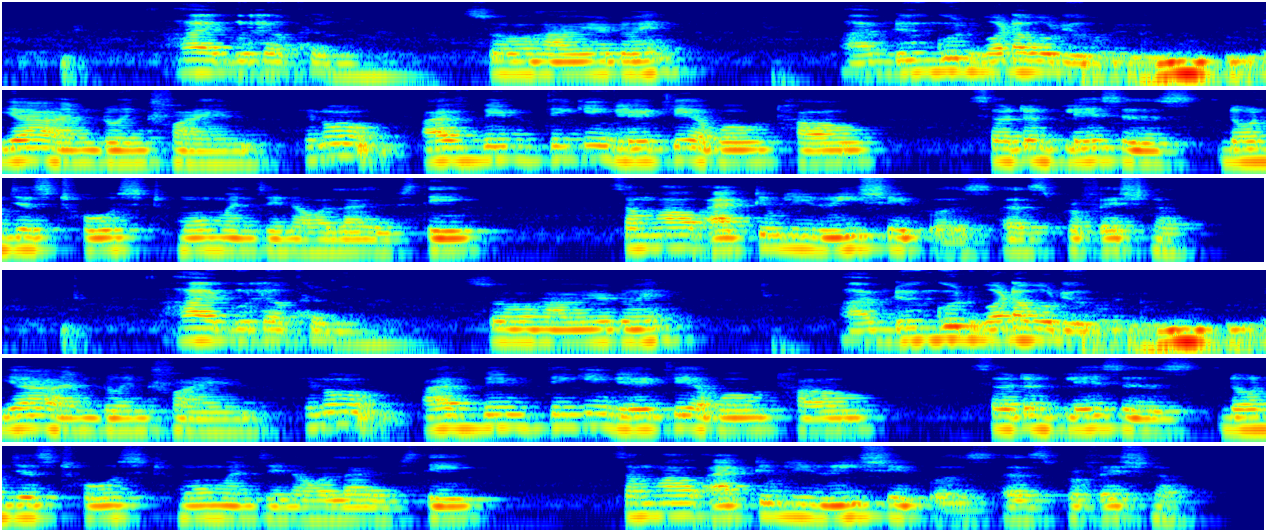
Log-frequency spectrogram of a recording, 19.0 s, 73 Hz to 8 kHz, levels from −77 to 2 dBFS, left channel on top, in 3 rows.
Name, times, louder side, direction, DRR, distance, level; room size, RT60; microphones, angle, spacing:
voice 1, 0.9-2.0 4.2-5.5, right 2 dB, 25° right, 0.5 m, -22 dB
voice 2, 2.4-3.4 4.5-4.6 5.5-10.7 11.3-15.0 15.8-18.5, left 1 dB, 30° left, 0.9 m, -22 dB
4.4 x 3.2 x 2.2 m
head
